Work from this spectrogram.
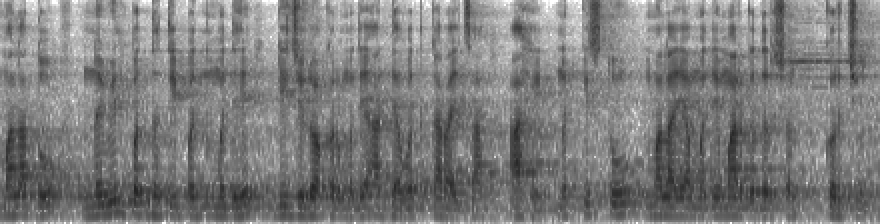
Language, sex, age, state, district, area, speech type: Marathi, male, 18-30, Maharashtra, Osmanabad, rural, spontaneous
